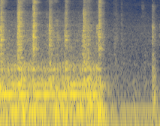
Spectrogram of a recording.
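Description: Electric hospital bed's lift motor running as the bed is lowered: a steady hum with a fast, even ticking of about eight ticks a second. It stops about a second and a half in.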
